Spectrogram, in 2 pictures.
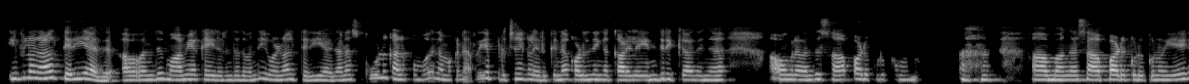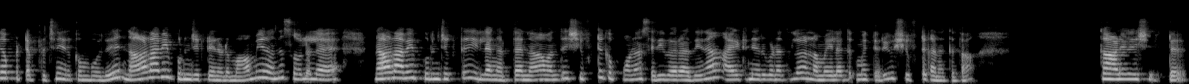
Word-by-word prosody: இவ்வளவு 290 +3 0
நாள் 295 +2 +5
தெரியாது, 235 -8 +3 0.2
அவ 200 - +2
வந்து 210 +4 0
மாமியார் 225 +2 +1
கைல 210 -2 0
இருந்தது 205 -1 -3 0.2
இவ்வளவு 215 -1 -1
நாள் 230 -2 -3
தெரியாது. 195 -1 -2
ஆனா, 220 +1 -2
ஸ்கூல்க்கு 155 - -1
அனுப்பும்போது 225 +4 -6
நமக்கு 215 -1 -4
நெறைய - - -4
பிரச்சனைகள் 230 0 -2
இருக்கு. 200 +2 -5
ஏன்னா, 225 - 0
கொழந்தைங்க 215 0 0
காலைல 205 0 +2
எந்திரிக்காதுங்க, 210 -3 -1 0.6
அவங்கள 225 -1 +2
வந்து 235 +3 -1
சாப்பாடு 220 +3 +1
குடுக்கணும் 215 -1 -8 1.3
ஆமாங்க, 210 -1 +3
சாப்பாடு 220 +1 +5
குடுக்கணும், 210 0 -2
ஏகப்பட்ட 285 -1 -1
பிரச்சன 210 +5 -2
இருக்கும்போது, 205 -1 -2 0.2
நானாவே 325 +8 +4
புரிஞ்சுக்கிட்டேன். 225 -4 +1
என்னோட 190 -1 -1
மாமியார் 280 +10 +2
வந்து 290 +4 0
சொல்லல, 245 -1 +1 0.6
நானாவே 290 +3 +7
புரிஞ்சுக்கிட்டு, 250 +2 0
"இல்லைங்க 225 -3 +2
அத்த, 205 +2 -2
நான் 220 +1 +1
வந்து 220 +6 -3
ஷிப்ட்க்கு 270 +3 -3
போனா, 220 +2 -2
சரி 205 +2 -1
வராது", 205 -1 +2
ஏன்னா 280 - +2 0.2
IT 220 0 -4
நிறுவனத்துல 225 +4 -2
நம்ம 205 -1 +1
எல்லாத்துக்குமே 220 +2 -2
தெரியும் 255 +7 -1
ஷிப்ட் 225 +1 -4
கணக்குதான். 175 -2 -3 1.3
காலைல 245 0 +7
ஷிப்ட்டு 205 -3 -3
220 Hz, 145 wpm, -24 LUFS, 210-245 Hz, 1.3 s, நானாவே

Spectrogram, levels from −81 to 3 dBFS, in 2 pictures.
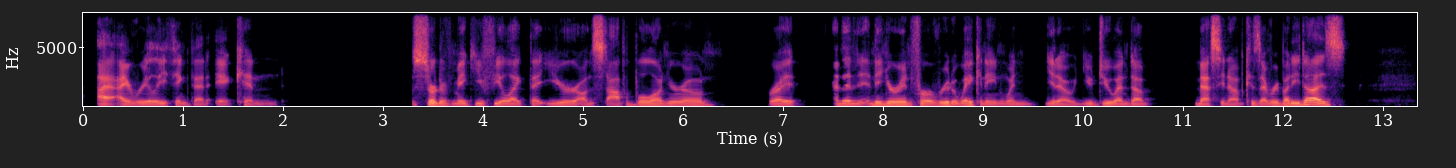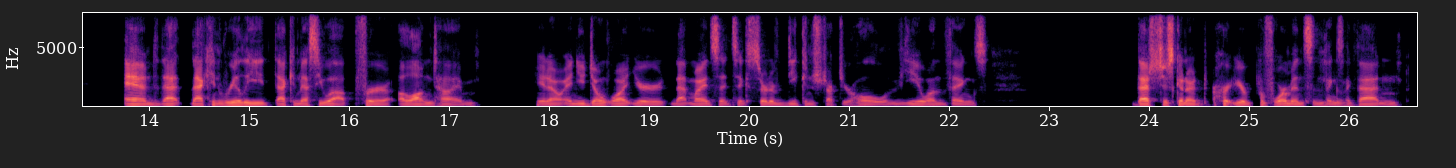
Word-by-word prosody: I 115 -1 +6
I 110 - +3
really 110 0 +1
think 105 0 -5
that 95 -1 -4
it 105 - -3
can 95 -2 -6 1.3
sort 145 -1 +7
of 120 -2 -1
make 120 0 -1
you 125 - -1
feel 120 +1 0
like 110 -2 -1
that 115 - -3
you're 115 0 0
unstoppable 115 +5 +2
on 125 -1 +2
your 130 0 0
own, 130 +1 -2 0.5
right, 115 +1 0 0.3
and 120 - -2
then 120 0 +3
and 120 +3 -3
then 135 - +4
you're 130 -1 +5
in 130 -1 +3
for 120 +1 +2
a - - +2
rude 125 +2 +3
awakening 110 -2 0
when, 100 -2 -5
you 115 -1 -2
know, 100 -2 0
you 100 +2 -6
do 120 +2 0
end 110 -1 0
up 105 -2 -2 0.4
messing 105 - +4
up 105 +2 -3
'cause 125 -3 -2
everybody 120 +5 +3
does. 140 -4 +6 1.1
And 115 -3 +5
that 115 +1 +1
that 115 0 +4
can 115 -4 -5
really 115 -3 0
that 110 0 +1
can 120 - -6
mess 110 -2 +2
you 115 - 0
up 95 -4 -3
for 105 -3 -2
a - - -2
long 105 0 +1
time, 100 -1 -6 0.6
you 110 - -4
know, 105 -2 -1
and 115 +2 -4
you 115 - -1
don't 120 +1 -2
want 115 -2 -1
your 105 -3 -3
that 105 - -3
mindset 110 -1 -1
to 115 - -4
c - - -12
sort 110 -1 -1
of 105 - -3
deconstruct 105 -1 -7
your - - -10
whole 100 -2 -5
view 105 +1 -5
on 100 0 -6
things. 95 -1 -5 1.5
That's - - +5
just - - +6
gonna - - +1
t - - -16
hurt - - -3
your - - 0
performance 105 -3 0
and 105 0 -9
things 100 +1 -6
like 95 0 -13
that, 105 0 +1
and 95 +3 -11
110 Hz, 195 wpm, -24 LUFS, 105-120 Hz, 1.5 s, sort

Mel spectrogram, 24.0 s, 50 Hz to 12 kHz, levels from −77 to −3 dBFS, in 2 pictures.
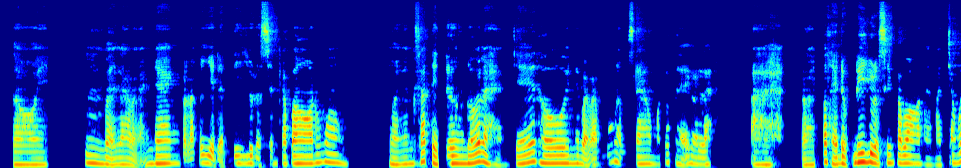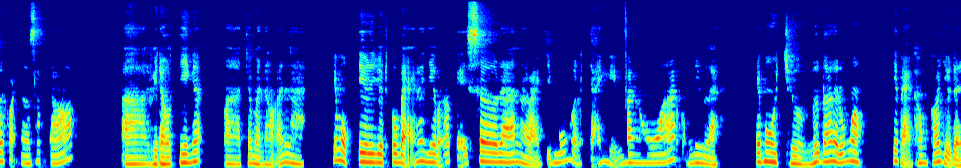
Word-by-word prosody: Rồi. 125 0 -2 0.5
Ừm, 155 -4 -1
vậy 130 -3 0
là 130 -1 -2
bạn 135 +3 -6
đang, 150 0 +1
gọi - - -5
là, - - 0
cái 160 +1 -3
dự 135 - +2
định 95 - -5
đi 150 - -3
du - - +2
lịch 130 - -7
Singapore, 150 +2 +2
đúng 165 +2 -3
hông? 165 -5 -2 0.5
Ngoài 130 -2 -2
ngân 135 +2 -4
sách 185 +6 +1
thì 155 - +4
tương 150 0 +2
đối 155 +5 +5
là 175 - +4
hạn 125 -6 -7
chế 155 +6 +2
thôi 155 -1 +3
nhưng 150 0 -3
mà - - +2
bạn 125 - -2
muốn 170 +3 -8
làm 175 - -5
sao 140 +1 -3
mà 135 -2 -11
có 170 - -9
thể, 140 - -9 0.2
gọi 135 - -3
là, 130 - -1 0.5
à, 125 0 -3 0.4
rồi, 120 +1 -3
có 180 - +4
thể 135 - +2
được 140 -1 0
đi 175 +2 +6
du 175 - +7
lịch 155 - +3
Singapore 155 -2 +2
này 120 - -13
mà 120 - -8
trong 160 0 -4
cái 185 - +2
khoảng - - -6
ngân 150 -1 -2
sách 185 +5 -5
đó. 170 +11 +1 0.6
À, 140 0 +1
thì 140 - +3
đầu 140 0 +4
tiên 170 +1 +3
á, 195 - +3 0.2
ờ, 140 - -2 0.2
cho 155 - -2
mình 140 -3 0
hỏi 130 +4 -2
là 155 -5 -1 0.4
cái 215 - 0
mục 190 -4 +4
tiêu 180 -2 +6
du 170 - +6
lịch 165 0 +2
của 175 - +3
bạn 160 - +3
á, 195 - +2
như 175 -1 +2
bạn - - -2
có 175 - -1
kể - - -3
sơ 185 +1 +6
ra 175 -1 +5
á 175 - +3
là 160 -6 -1
bạn - - 0
chỉ - - -6
muốn, 185 +5 -3
gọi 195 - -2
là, - - -23
trải - - -5
nghiệm - - -9
văn 165 -1 +1
hóa 160 +7 0
cũng 145 - -10
như 160 - -1
là 140 -3 0 0.5
cái 180 - +4
môi 185 -2 +6
trường 140 -6 -1
nước 170 +4 +3
đó 185 - +4
thôi, 185 - +5
đúng 175 +4 +1
hông? 185 -3 +5 0.4
Chứ 195 - +2
bạn - - +1
hông 155 0 -1
có 180 +2 +2
dự - - +2
định 110 -2 +2
150 Hz, 265 wpm, -24 LUFS, 140-170 Hz, 0.6 s, du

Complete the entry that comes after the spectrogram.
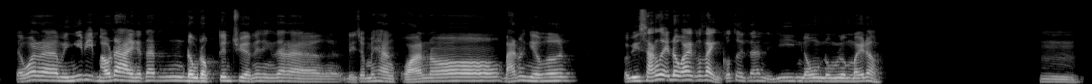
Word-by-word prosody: chẳng 140 - -3
qua 195 - +2
là 185 -2 +3
mình 170 0 +1
nghĩ 205 - -2
bị 215 -2 -3
báo 165 -1 +2
đài 185 -3 +5
người 165 0 0
ta, 180 0 0
ưm, 175 0 -3
đầu 160 -1 +5
độc 155 0 +3
tuyên 175 -1 +2
truyền 160 -4 0
ấy, 165 - -3
thành 155 -1 -4
ra 160 0 -1
là 135 -4 -2 0.2
để 110 - -8
cho 145 - -5
mấy 155 +2 -4
hàng 145 -3 -1
quán 130 +5 0
nó 170 +2 +2
bán - - -1
được 190 - -2
nhiều 165 -3 0
hơn. 170 +1 -2 0.5
Bởi 140 - -4
vì 165 - +5
sáng 175 +6 +2
dậy 230 - +4
đâu 205 -1 +3
ai 205 +1 +4
có 200 - -5
rảnh, 200 - +1
có 155 - -7
thời 180 -3 -6
gian 170 0 -6
để 125 - -8
đi 160 +2 -5
nấu 155 +1 0
nấu 150 -1 0
nướng 150 -1 0
mấy 150 +2 +1
đâu. 165 -5 -1 1.6
Ừm. 120 -4 -9
165 Hz, 265 wpm, -22 LUFS, 150-175 Hz, 1.6 s, đài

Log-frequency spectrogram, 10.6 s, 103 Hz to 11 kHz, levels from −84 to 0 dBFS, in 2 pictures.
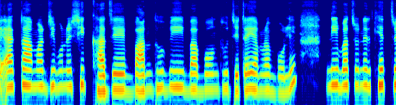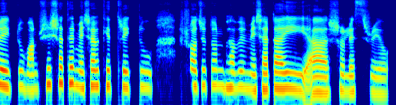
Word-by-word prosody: একটা 240 +2 0
আমার 245 0 -2
জীবনের 240 -1 -5
শিক্ষা 215 -6 0
যে, 210 - +3 0.3
বান্ধবী 225 +4 0 0.2
বা 210 - +4
বন্ধু 205 +1 -8
যেটাই 210 +2 +1
আমরা 200 0 -6
বলি; 185 +8 -4 0.5
নির্বাচনের 250 -1 0
ক্ষেত্রে, 255 0 +2
একটু 235 +3 -9
মানুষের 215 +6 -1
সাথে 280 0 +4
মেশার 245 +2 +3
ক্ষেত্রে 245 -1 -2
একটু 235 +1 -9 0.6
সচেতনভাবে 240 -2 -2
মেশাটাই 220 +2 +3 0.5
আসলে 190 +1 -4
শ্রেয়। 175 -3 -6
230 Hz, 130 wpm, -25 LUFS, 205-245 Hz, 0.6 s, বা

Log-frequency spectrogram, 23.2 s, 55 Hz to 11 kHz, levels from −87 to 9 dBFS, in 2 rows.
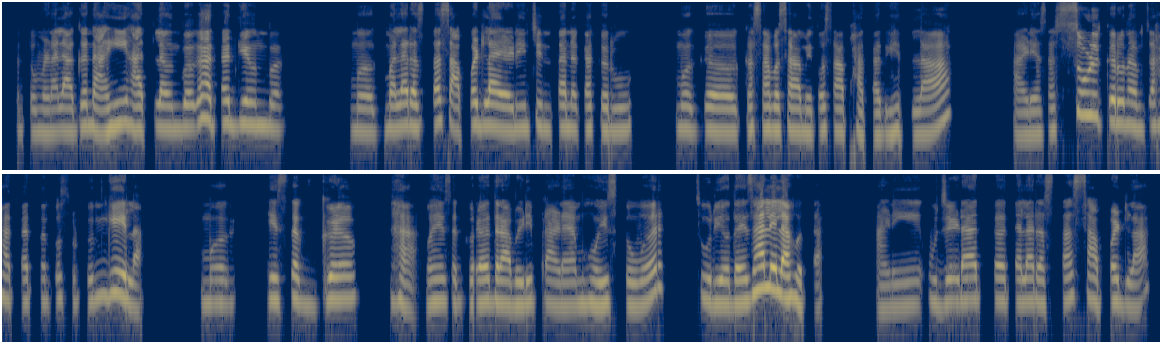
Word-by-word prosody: तर 190 - -17
तो 185 - -8
म्हणाला 185 +1 -2
"अगं 215 +4 -2
नाही, 205 +4 +2
हात 205 -3 +1
लावून 210 -1 0
बघ, 215 +1 -1
हातात 245 -3 +3
घेऊन 230 -1 0
बघ." 210 -1 -5 0.8
मग 190 -1 -3
मला 210 +2 +2
रस्ता 220 +2 +1
सापडलाय 225 -1 +2
आणि 205 +1 -3
चिंता 210 -1 -3
नका 205 -1 -3
करू. 195 0 -4 0.5
मग 200 -1 -7
अ, 190 -1 +3
कसाबसा 200 0 -1
आम्ही 185 -1 -2
तो 195 - -3
साप 190 -2 -3
हातात 165 -1 -6
घेतला 180 +4 -3 0.7
आणि 170 0 -5
असा 175 +2 -7
सूळ 320 +8 +3
करून 240 -2 +4
आमच्या 225 0 -2
हातातून 200 -2 -6
तो 215 - -8
सुटून 210 +1 -9
गेला. 225 -10 +5 0.6
मग 195 -1 -7 0.4
हे 210 - +2
सगळं 215 +1 0 0.4
हां, 185 -4 -1
मग 185 - -5
हे 200 +1 -1
सगळं 195 0 0
द्राविडी 185 -1 +2
प्राणायाम 180 -2 -4
होईस्तोवर 190 +4 -1 0.4
सूर्योदय 195 -2 +1
झालेला 285 0 +11
होता 185 -5 -3 0.6
आणि 175 +3 -9
उजेडात 200 +2 -1 0.2
तर 205 -1 +1
त्याला 200 0 -1
रस्ता 200 +1 -4
सापडला 195 -5 -2
200 Hz, 140 wpm, -26 LUFS, 190-215 Hz, 0.8 s, झालेला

